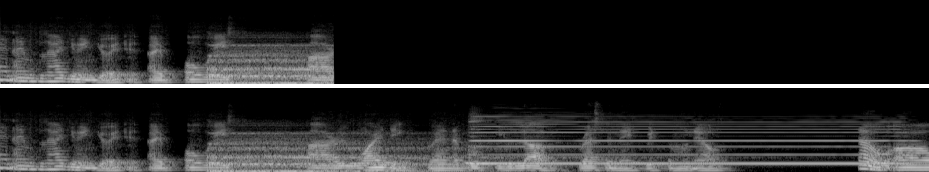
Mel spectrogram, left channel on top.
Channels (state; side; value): drops out; left; at 3.4 s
